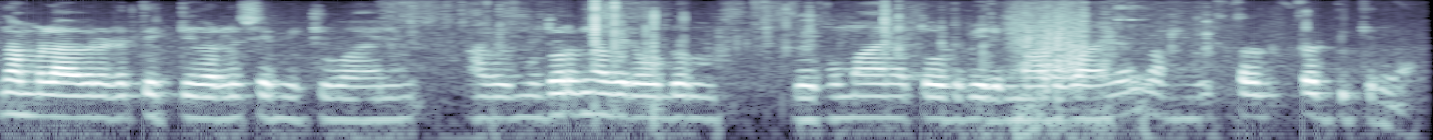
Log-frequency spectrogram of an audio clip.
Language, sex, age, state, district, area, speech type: Malayalam, female, 60+, Kerala, Kollam, rural, spontaneous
